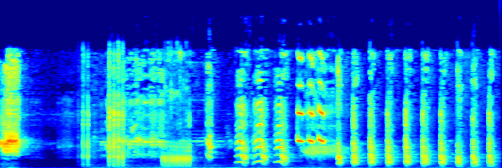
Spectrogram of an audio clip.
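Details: Energetic Javan myna song full of varied phrases, used to stimulate a bird that is reluctant to sing. A harsh rasping burst, then looping slurred whistles, then a fast even series of sharp clicking notes.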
